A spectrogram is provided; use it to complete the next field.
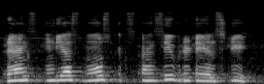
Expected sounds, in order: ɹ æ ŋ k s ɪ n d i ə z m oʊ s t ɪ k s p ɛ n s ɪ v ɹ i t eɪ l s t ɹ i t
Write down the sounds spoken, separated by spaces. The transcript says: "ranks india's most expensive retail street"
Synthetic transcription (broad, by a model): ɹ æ ŋ k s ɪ n d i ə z m oʊ s t ɪ k s p ɛ n s ɪ v ɹ i t eɪ l s t ɹ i t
